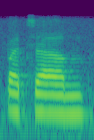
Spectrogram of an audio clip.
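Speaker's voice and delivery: ordinary talk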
